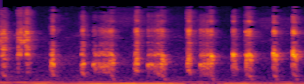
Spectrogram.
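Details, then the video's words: Chukar partridge (keklik) giving irregular, softer chuck notes that come closer together toward the end, over a steady low-pitched hum. "Голос Куропатка как поёт Горная Куропатка Кеклик"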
